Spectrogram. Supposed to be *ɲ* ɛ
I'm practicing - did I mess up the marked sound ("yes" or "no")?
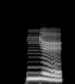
no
